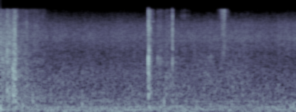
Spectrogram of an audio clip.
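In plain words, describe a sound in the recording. A gun fires a single sharp shot.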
